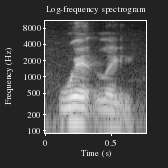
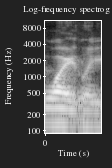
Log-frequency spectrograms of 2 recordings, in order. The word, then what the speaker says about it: Whitley: our canadian friend is rob whitley not whiteley he corrected me on that last week okay it's spelled w l e y spelled this yeah yeah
